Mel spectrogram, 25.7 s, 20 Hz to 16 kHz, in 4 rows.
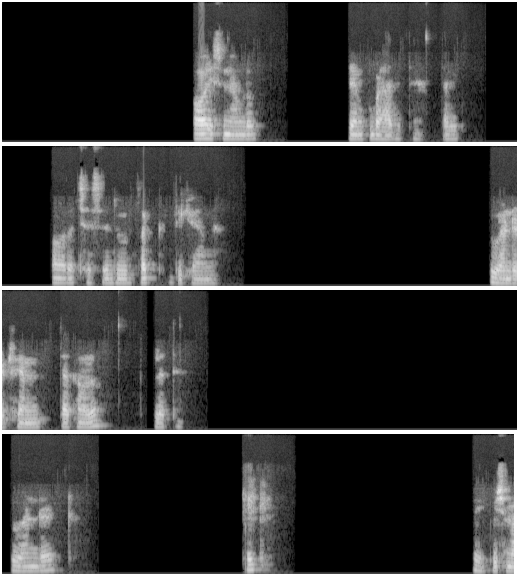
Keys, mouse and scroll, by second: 3.5-3.9 scroll up 1, 3.9-5.4 drag, 11.6-14.4 drag.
